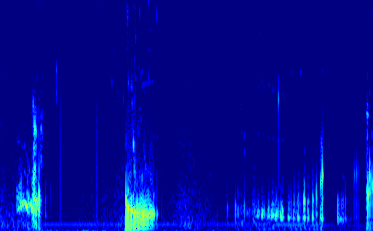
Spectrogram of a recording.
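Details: Man lying flat on his bed with hunger stomach rumbling: soft bubbling gurgles and two louder low rumbles over a faint steady hum; normal hunger borborygmi.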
